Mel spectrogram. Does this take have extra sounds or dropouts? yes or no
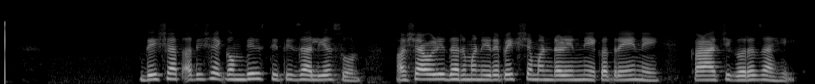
no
